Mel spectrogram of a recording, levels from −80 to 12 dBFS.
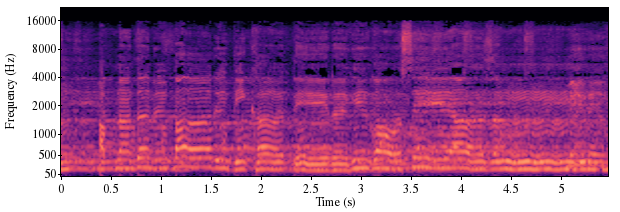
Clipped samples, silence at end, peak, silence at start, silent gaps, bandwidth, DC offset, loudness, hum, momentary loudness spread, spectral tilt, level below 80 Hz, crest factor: under 0.1%; 0 s; 0 dBFS; 0 s; none; 16 kHz; under 0.1%; -14 LUFS; none; 4 LU; -5 dB/octave; -54 dBFS; 12 dB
